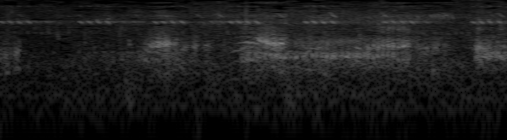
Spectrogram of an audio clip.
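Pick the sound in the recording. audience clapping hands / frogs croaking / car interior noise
frogs croaking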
